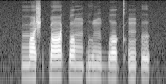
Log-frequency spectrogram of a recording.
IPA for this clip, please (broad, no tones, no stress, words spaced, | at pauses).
mɑʃ k͡pɑk͡pɔm ɓum ɡ͡bɔ kʼũʔʊ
